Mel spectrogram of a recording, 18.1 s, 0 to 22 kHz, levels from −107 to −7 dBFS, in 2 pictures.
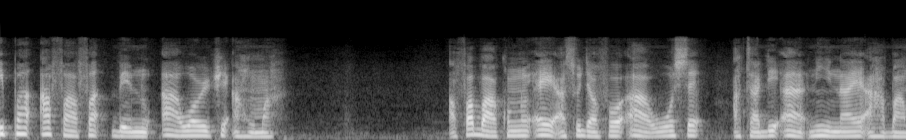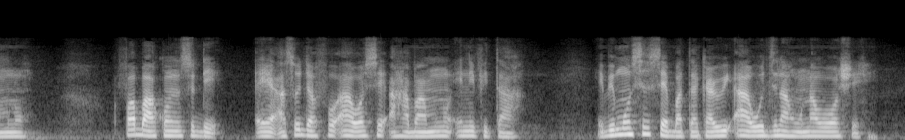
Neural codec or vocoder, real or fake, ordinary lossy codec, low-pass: none; real; AAC, 48 kbps; 7.2 kHz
